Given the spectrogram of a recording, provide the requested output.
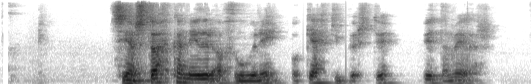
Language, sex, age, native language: Icelandic, male, 30-39, Icelandic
